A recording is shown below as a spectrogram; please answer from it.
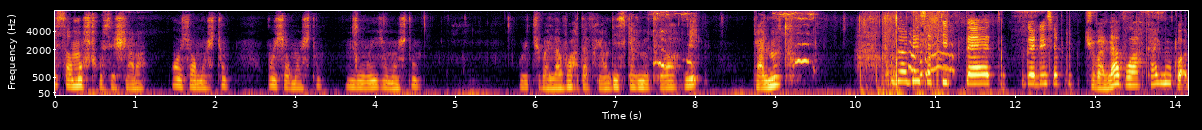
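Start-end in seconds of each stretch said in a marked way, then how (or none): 1.5-9.2 softer, coaxing the dog to calm down; soft pet talk. Real, not acted. To the dog waiting for her treat, soft soothing pet talk. 10.4-14.2 higher, gushing over her little face. Real, not acted. To viewers about the dog's little face, high cutesy gushing.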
